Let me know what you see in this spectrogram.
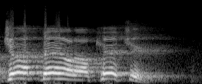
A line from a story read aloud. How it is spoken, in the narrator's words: he hollered to his son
